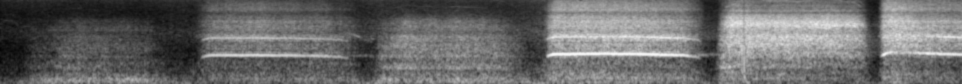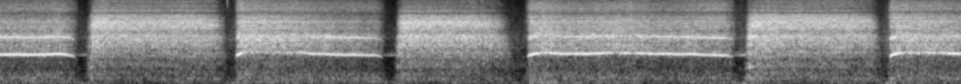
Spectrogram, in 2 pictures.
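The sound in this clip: Loud, whistling snorts of breath drawn through the nose repeat in a long, steady series of roughly even bursts, each carrying a shrill whistle-like tone, with no talking.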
